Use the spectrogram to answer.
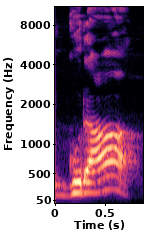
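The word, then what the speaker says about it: ਗੁਰਾ: इनू गुरा नहीं पढ़ना, रारे नू कन्ना उपर बिंदी लगा के प्रोनाउंस नहीं करना।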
